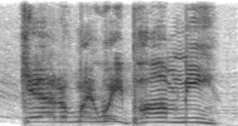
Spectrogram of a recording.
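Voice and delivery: very high, strained, squeezed-out straining voice. Gamer voicing Silver yelling at Pomni: strained, constipated Silver voice. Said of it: "My my Silver just sounds like he's constantly constipated. Squeezing out a big one".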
